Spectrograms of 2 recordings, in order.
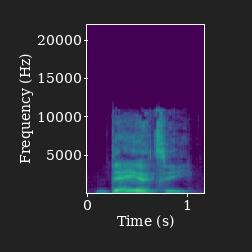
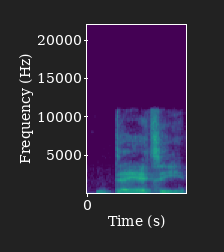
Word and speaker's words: deity: we have number nine which is where the letters e and I can be pronounced a in words like deity deity another crazy word in English that means it's about gods and Godlike beings okay deity deity here the letters e and I are pronounced a a okay okay if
